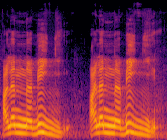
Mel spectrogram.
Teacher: یا مشدد رہے گا اور یا ہی کی آواز آئے گی, اس کے علاوہ کوئی ایکسٹرا آواز نہیں ہونی چاہیے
